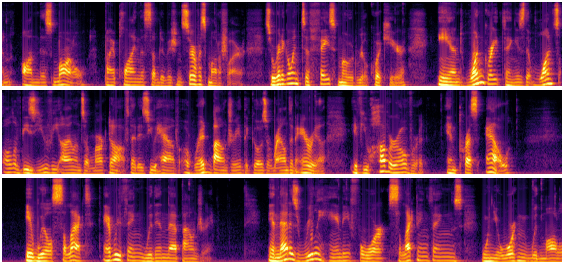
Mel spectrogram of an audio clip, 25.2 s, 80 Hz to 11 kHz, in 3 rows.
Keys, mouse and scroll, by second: 3.8 3, 7.1-8.0 middle drag, 10.3 middle click, 13.7 l, 14.9-15.5 middle drag, 17.6 l, 20.0 l, 21.0-21.5 middle drag, 21.8 middle click, 22.1 l, 22.7-23.2 middle drag, 23.6 l, 23.8 middle click, 24.9 middle click.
